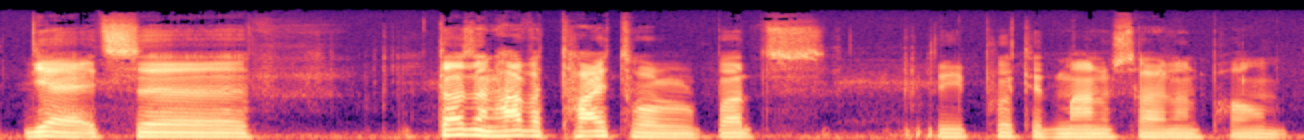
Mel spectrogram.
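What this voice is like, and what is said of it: Speaks with a noticeable accent. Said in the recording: “I don't think that my accent is... I really like your accent”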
